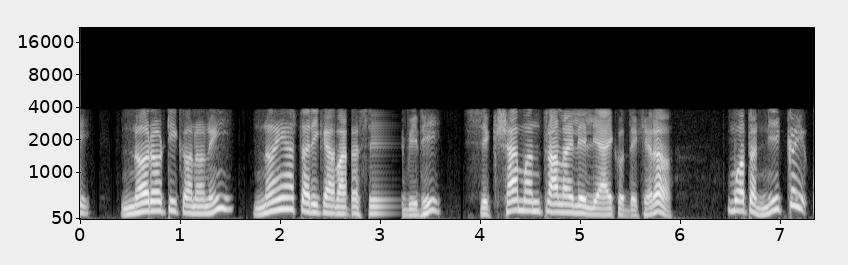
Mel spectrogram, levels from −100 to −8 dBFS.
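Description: From 2.52 to 2.9 s the speech breaks into repeated packet loss with a robotic sound: a handful of short holes, none longer than about 25 ms, each patched by repeating the preceding audio, so roughly a quarter of that span is synthetic fill. It sounds choppy, with pieces missing. On a spectrogram the harmonic bands turn blocky and smeared in short steps. The waveform shows repeated, copy-like segments where the natural shape breaks. Everything sits below 4 kHz, which fits a G.711 mu-law call path.

Straight after, from 2.92 to 3.24 s, comes about 0.3 s of continued, fading buzz or hiss that carries no new speech, most likely a long network dropout. The receiver stretches the last audio across the whole gap without falling to silence, and normal speech resumes at 3.24 s with that portion lost. On a spectrogram the stretch looks like frozen, repeating harmonics with no formant movement. The waveform shows a periodic, looped pattern instead of changing speech.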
